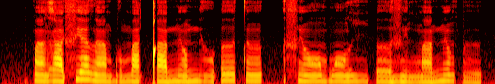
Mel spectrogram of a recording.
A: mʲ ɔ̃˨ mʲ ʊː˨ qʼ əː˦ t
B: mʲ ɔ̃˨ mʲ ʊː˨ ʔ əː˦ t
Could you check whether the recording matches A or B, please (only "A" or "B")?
B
